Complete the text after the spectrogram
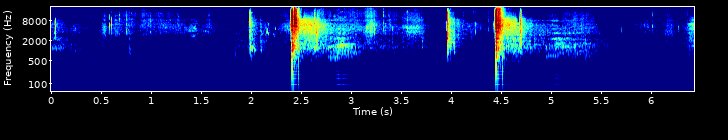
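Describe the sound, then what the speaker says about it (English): Nail guns fire into pieces of wood while a predator-proof chicken coop is built, sharp loud cracks in two clusters with fainter taps between, each shot echoing briefly in an otherwise quiet setting. "the primitive creatures use nail guns to put pieces of wood together in the jungle"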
